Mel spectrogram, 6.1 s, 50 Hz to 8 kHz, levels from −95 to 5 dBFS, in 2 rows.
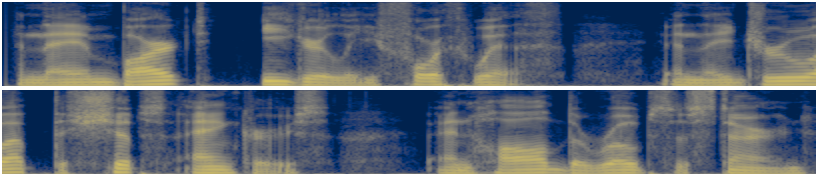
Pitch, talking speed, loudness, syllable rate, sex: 100 Hz, 165 wpm, -21 LUFS, 5.1 syllables/s, male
